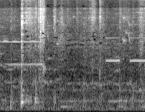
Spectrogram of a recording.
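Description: A few sharp knocks and clinks as firewood sticks are pushed and shifted into the fire of a mud chulha.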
